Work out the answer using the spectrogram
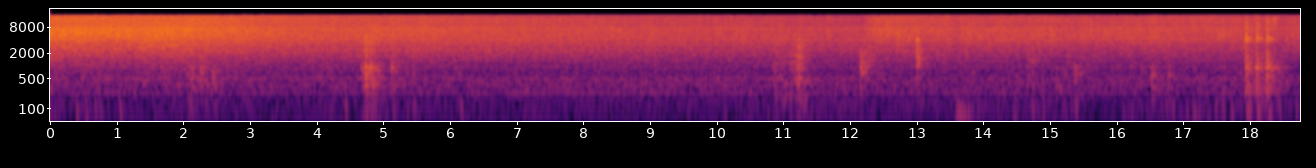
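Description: Lardons, mushrooms and onion sizzling in a non-stick frying pan on high heat. The sizzle is loudest as the mixture goes back into the hot pan and dies down over the first few seconds to a steady frying hiss, with a few short knocks here and there.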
